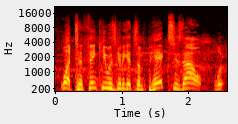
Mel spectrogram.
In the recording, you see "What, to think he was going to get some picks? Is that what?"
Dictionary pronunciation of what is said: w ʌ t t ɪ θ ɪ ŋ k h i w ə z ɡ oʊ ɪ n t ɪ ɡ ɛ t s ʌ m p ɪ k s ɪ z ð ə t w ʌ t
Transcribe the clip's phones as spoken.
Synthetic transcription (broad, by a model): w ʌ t t ɪ θ ɪ ŋ k h i w ə z ɡ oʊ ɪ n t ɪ ɡ ɛ t s ʌ m p ɪ k s ɪ z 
